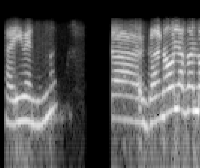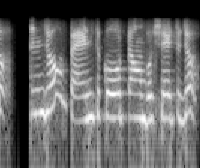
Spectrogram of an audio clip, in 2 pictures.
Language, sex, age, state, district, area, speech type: Sindhi, female, 30-45, Maharashtra, Thane, urban, conversation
